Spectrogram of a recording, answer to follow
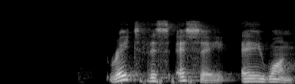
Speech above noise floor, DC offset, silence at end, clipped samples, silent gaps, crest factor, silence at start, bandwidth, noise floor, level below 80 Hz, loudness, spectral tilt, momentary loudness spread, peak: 57 dB; under 0.1%; 0 s; under 0.1%; none; 20 dB; 1.1 s; 8.4 kHz; -79 dBFS; -58 dBFS; -22 LUFS; -5.5 dB/octave; 6 LU; -4 dBFS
